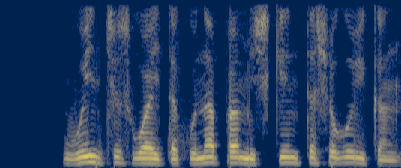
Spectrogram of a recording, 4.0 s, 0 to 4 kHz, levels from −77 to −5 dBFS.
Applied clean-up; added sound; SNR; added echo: neural mask model DeepFilterNet 3.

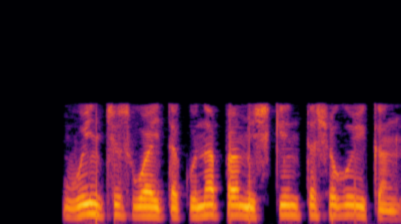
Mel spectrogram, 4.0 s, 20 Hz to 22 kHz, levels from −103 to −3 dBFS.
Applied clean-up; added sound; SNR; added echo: none; none; none; none.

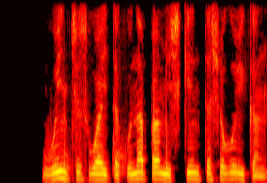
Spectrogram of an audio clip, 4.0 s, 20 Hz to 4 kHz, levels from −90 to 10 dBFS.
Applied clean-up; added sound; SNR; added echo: neural mask model Resemble Enhance denoiser.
